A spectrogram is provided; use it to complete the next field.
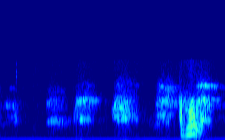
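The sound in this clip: Dogs barking in a quick run of several short, moderately loud barks with brief gaps between them, sounding thin and narrow-band.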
